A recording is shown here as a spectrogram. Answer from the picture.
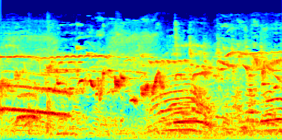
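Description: White-rumped shama (murai batu) singing a loud, varied song. It opens with a long, slightly falling whistle and later runs a series of quick rising sweeps.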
